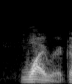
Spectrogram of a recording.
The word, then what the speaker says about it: Weyrich: Weyrich.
